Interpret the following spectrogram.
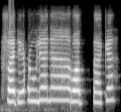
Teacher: را ہمارا heavy letter ہے، با کی شد کو اچھے سے واضح ادا کرنا ہے جماؤں کے ساتھ، ربک، کاف ہمارا لائٹ لیٹر ہے، کافی زبر · عین کو وسطی حلق یعنی میڈل تھروٹ سے ادا کرنا ہے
